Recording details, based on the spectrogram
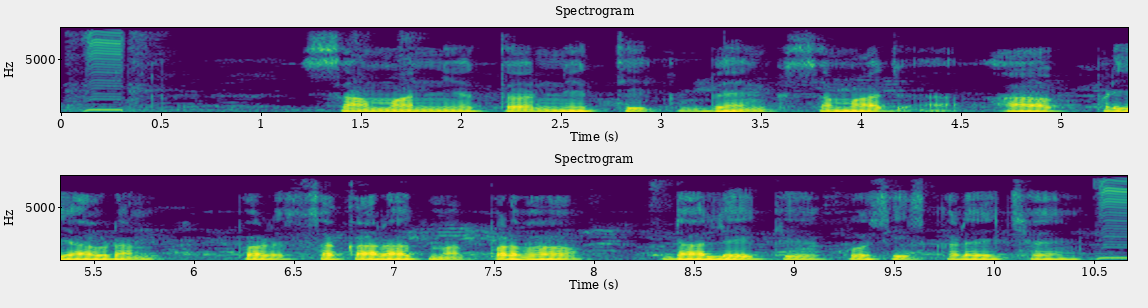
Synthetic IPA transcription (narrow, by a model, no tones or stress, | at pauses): samanjət̪ənet̪ikbɛ̃ŋksəmad͡ʒapɾjawəɾənpəɾsəkaɾat̪mək̚pɾəbʱaw | ɖalekekosiskəɾɛt͡ʃʰɛ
